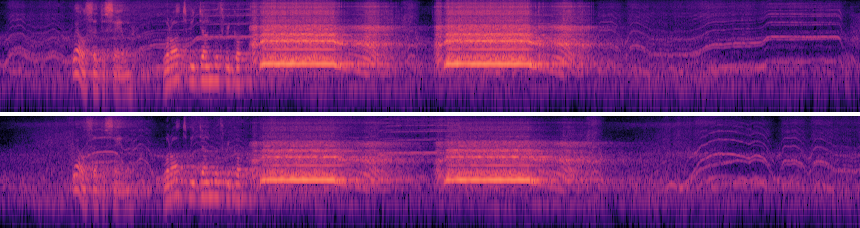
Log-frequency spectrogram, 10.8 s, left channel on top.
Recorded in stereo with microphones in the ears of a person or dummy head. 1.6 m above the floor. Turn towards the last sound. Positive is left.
turn(degrees=45)  # may be behind; listen again after turning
